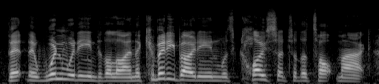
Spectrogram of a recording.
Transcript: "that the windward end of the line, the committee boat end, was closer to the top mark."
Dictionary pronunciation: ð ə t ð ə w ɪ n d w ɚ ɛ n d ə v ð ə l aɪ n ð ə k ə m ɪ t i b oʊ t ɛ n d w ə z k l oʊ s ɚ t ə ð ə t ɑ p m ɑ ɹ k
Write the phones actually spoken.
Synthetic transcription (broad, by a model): ð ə t ð ə w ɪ n w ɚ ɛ n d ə ð ə l aɪ n ð ə k ə m ɪ t i b oʊ t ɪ n w ə z k l oʊ s ɚ t ə ð ə t ɑ p m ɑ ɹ k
